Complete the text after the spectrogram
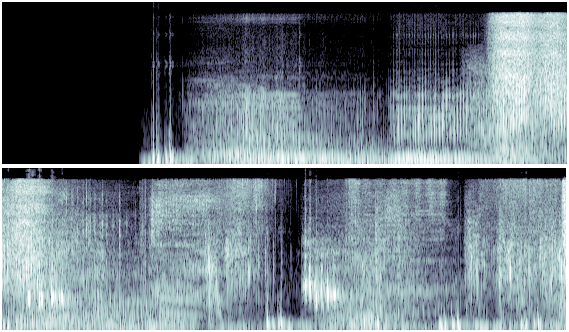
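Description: A huge monster growls with a deep, rumbling roar.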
